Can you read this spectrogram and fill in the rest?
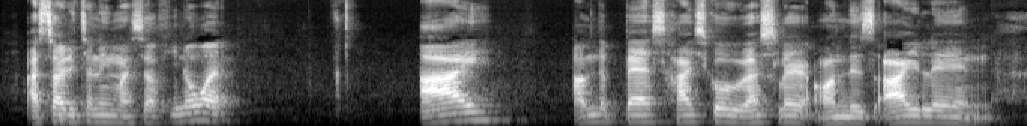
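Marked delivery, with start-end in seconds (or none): none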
